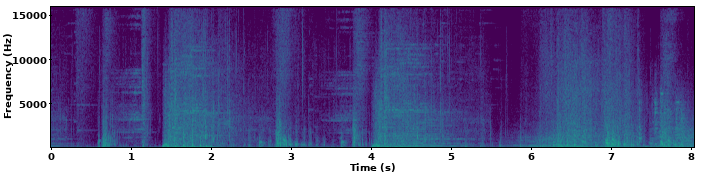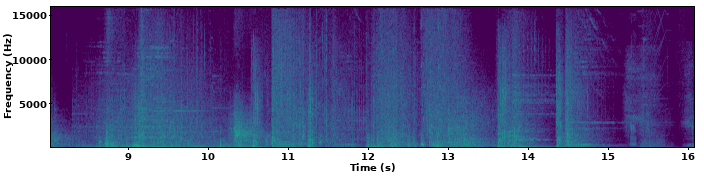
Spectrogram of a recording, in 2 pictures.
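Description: Sword blows swoosh and thud in quick bursts.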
